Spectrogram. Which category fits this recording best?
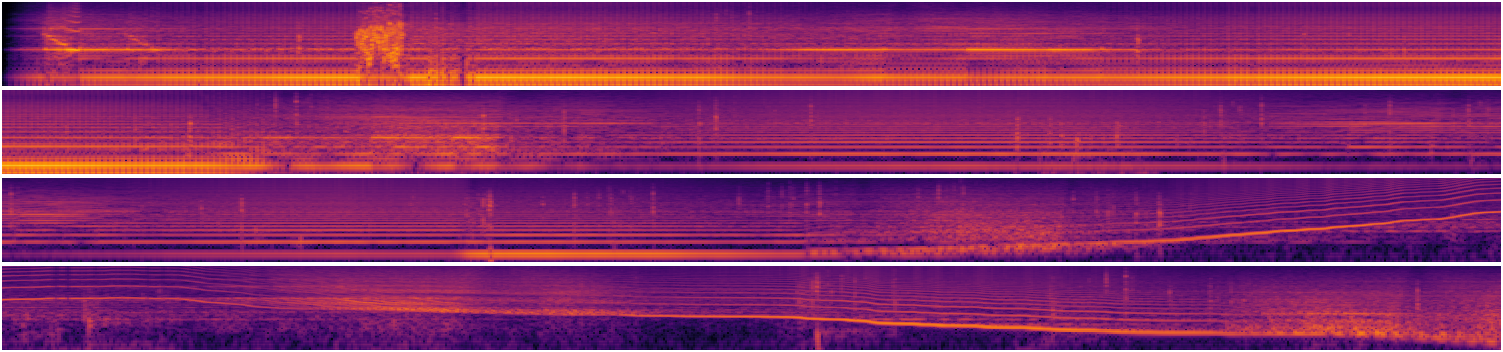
Sound effects > Electronic / Design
